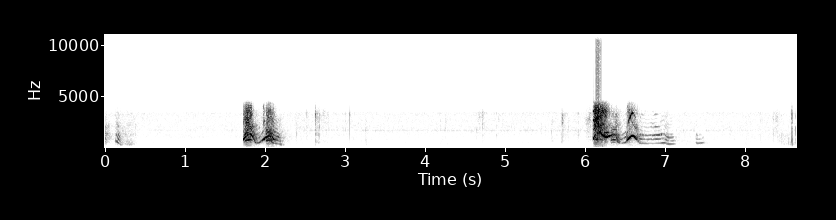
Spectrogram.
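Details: A Shiba Inu being pestered by its owner gives two bursts of protesting vocalization, a short yelping pair then a longer wavering whine-howl with sliding, warbling pitch, separated by near silence.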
